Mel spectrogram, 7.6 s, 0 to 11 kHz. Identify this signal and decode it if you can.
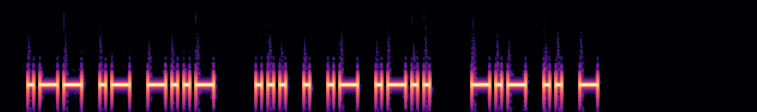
Morse code, heard as a keyed tone, about 21 wpm, 700 Hz. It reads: WAX SEAL KIT
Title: Difficult Words with Hints - 20wpm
